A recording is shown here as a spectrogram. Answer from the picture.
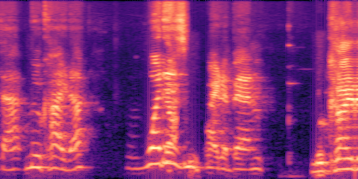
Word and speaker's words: Mukaida: First of all, you say it like that, Mukaida.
